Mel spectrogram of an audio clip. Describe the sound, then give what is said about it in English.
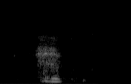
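A single short, faint dog bark from dogs at a trailer rises briefly out of a quiet background and fades into near silence. “Well, just I got dogs barking on the trailer. So can y'all hear the dogs?”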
